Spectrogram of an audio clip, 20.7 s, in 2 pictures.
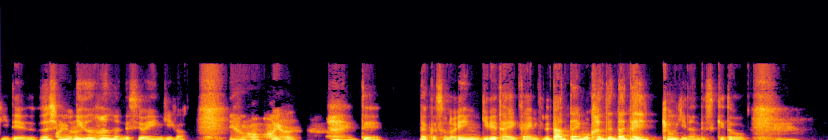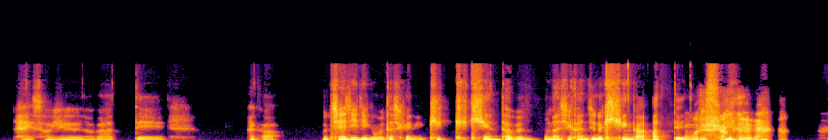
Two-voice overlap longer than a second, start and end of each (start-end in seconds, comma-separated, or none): none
